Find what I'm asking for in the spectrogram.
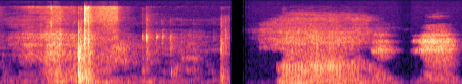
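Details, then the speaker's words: Husband snoring in bed near morning, quieter than his very loud snoring at midnight; wife says it is getting worse. After quiet rustling, two rough, buzzing sleep breaths, one long and one short: snoring. "有一个会打呼噜的老公在身边睡觉，真是一个受罪呀。昨天晚上打呼噜，半夜打得非常响，现在还好一点点了呢，因为快到早上了，这个呼噜声音吧小了一点点，还在"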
